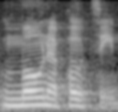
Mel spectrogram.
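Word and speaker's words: Moana Pozzi: Actually, she passed away in 1994, but her name was Mona Pozzi, but it's spelled the same, Moana.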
